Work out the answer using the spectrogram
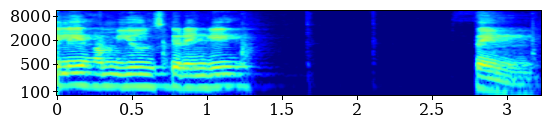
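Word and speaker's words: zehn: 10 के लिए हम यूज करेंगे सेन, जेड का साउंड से, ई का ए, एच साइलेंट और नेट, सेन।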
